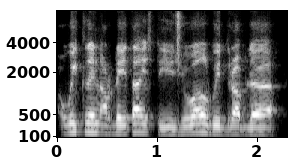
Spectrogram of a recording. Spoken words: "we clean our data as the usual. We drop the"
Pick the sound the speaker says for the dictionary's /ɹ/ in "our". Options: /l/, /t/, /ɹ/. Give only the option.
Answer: /ɹ/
